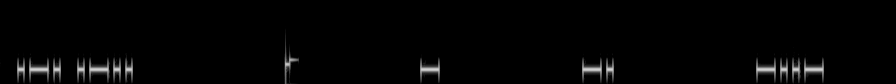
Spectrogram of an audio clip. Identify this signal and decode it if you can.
Morse code, heard as a keyed tone, about 20 wpm, spaced as for 7 wpm, 700 Hz. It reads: RL TNX
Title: Top 20 QSO Elements - 8x Character Spacing - 20wpm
